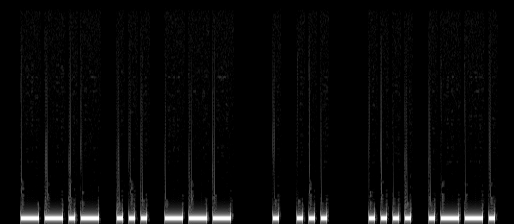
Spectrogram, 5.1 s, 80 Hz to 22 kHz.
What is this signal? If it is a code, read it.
Morse code, heard as a keyed tone, about 20 wpm, 700 Hz. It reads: QSO ES HP
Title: Practice QSO - Exchange 4 - Ending - 20wpm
